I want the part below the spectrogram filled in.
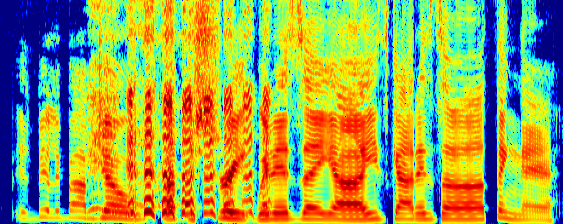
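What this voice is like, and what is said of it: Put-on accent. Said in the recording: “I don't know why you're doing that accent. ... I'm in an accent mood.”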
